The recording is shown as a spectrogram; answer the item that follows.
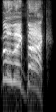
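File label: British Retreat; Uk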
